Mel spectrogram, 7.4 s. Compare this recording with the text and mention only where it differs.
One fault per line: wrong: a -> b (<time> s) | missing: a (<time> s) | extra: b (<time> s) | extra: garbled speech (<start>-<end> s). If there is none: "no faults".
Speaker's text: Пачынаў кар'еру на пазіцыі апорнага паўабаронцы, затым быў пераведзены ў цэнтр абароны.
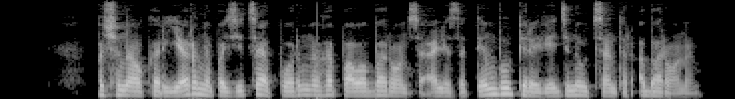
extra: але (4.3 s)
